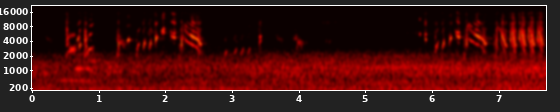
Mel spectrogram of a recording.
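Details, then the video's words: Wild European goldfinch in song, recorded in 2023: rapid, liquid twittering phrases of high, sweeping notes in two bursts, with a quieter pause between them and faint background hiss. "تغريد حسون خلوي"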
